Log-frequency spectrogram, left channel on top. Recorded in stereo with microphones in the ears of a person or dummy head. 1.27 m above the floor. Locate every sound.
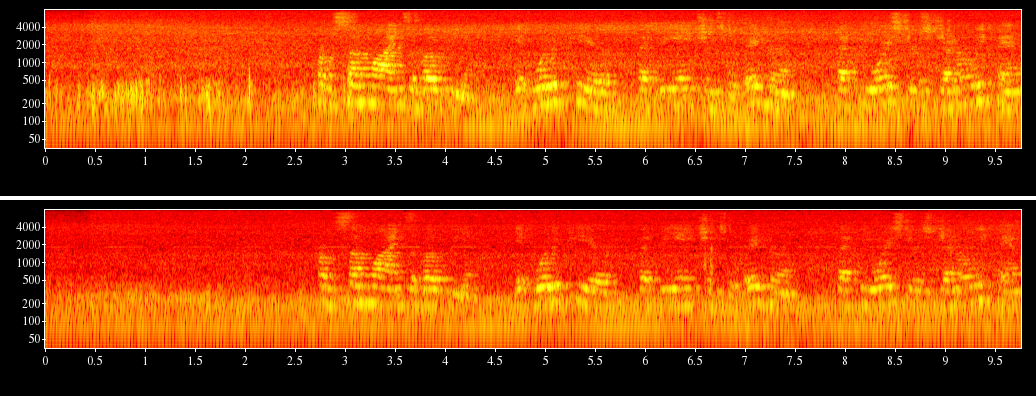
2.7 s a woman speaking: 80° left, 7.5 m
